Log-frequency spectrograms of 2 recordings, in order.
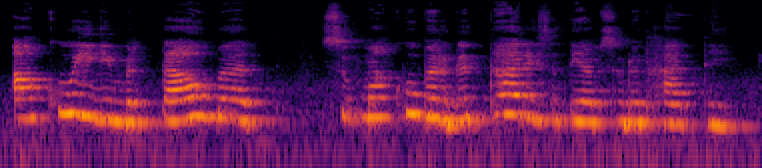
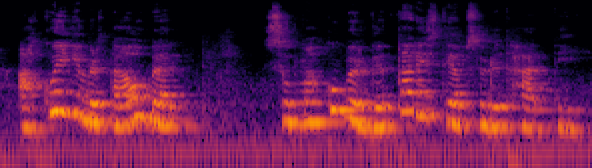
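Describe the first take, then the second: First: It is said with a sad expression. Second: It is said with a confused expression.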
